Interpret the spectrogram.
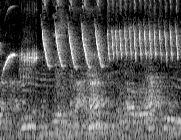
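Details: Loud song of a Yorkshire canary, compared to a lion's roar: a rising whistle, a short held note, a run of bright downslurred notes, then a quick, evenly pulsed high trill.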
